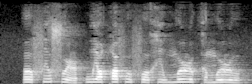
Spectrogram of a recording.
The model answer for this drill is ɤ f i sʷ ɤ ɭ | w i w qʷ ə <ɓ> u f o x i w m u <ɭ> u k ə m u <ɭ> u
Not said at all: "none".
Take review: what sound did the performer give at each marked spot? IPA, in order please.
f, ɭ, ɭ

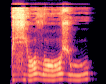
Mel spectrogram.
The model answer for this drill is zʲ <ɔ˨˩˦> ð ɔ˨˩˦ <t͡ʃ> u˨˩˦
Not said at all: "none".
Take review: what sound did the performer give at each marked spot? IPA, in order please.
ɔ˨˩˦, ʒ

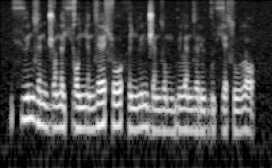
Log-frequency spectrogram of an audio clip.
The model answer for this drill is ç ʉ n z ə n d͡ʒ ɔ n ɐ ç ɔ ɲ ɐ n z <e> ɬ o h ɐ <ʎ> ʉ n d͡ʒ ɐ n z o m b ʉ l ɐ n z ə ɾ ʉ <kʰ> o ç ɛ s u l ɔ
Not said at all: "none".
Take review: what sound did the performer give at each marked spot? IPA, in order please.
ɛ, ɲ, ɡ

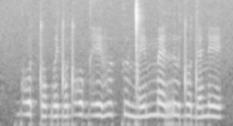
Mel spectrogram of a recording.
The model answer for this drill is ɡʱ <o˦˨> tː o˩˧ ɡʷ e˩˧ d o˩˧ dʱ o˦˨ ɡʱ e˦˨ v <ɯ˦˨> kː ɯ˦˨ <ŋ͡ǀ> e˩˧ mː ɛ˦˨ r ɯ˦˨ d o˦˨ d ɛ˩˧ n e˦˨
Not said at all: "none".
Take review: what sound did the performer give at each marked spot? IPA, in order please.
o˦˨, ɯ˦˨, ŋ͡ǀ

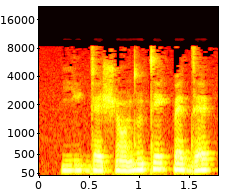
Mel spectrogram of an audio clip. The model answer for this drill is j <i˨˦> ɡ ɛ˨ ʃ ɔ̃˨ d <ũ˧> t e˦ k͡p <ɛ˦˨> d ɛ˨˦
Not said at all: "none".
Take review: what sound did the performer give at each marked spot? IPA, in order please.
i˨, ũ˧, ɛ˦˨

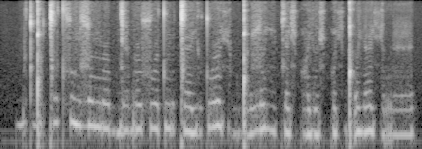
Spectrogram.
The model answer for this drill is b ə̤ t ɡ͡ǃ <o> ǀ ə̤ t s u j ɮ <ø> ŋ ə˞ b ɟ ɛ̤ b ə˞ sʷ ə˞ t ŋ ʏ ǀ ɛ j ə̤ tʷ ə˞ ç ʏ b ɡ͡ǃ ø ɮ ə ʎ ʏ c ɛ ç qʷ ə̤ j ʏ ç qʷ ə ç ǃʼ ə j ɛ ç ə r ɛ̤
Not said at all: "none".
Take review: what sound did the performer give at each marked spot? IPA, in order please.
u, ə

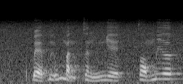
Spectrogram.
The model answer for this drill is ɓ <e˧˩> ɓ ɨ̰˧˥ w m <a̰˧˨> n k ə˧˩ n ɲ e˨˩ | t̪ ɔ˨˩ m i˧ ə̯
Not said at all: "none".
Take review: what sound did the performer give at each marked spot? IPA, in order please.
ɛ˧˩, a̰˧˨

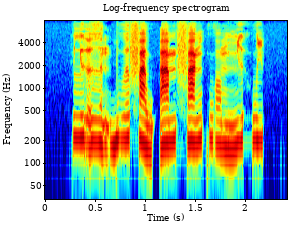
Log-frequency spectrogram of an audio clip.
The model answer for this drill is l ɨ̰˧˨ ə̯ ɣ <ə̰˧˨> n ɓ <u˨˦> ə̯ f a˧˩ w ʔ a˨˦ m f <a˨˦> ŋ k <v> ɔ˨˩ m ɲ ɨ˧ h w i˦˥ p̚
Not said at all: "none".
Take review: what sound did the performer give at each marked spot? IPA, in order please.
ə̰˧˨, u˨˦, a˨˦, w

